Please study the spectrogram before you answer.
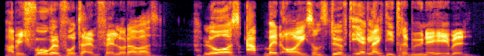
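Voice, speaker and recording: A man's voice: medium pitch, very animated, fairly quick, sharp tone, dry recording, clean studio sound. A man voicing a blunt, busy foreman who barks casual, slangy orders. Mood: brusque. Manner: brusque, casual colloquial orders.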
